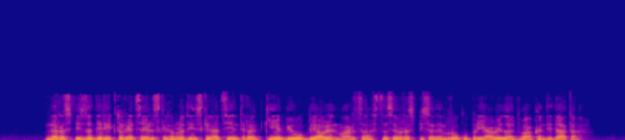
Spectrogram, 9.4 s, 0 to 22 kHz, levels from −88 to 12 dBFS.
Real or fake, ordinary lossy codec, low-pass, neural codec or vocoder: fake; AAC, 24 kbps; 7.2 kHz; codec, 16 kHz, 4 kbps, FreqCodec, smaller model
